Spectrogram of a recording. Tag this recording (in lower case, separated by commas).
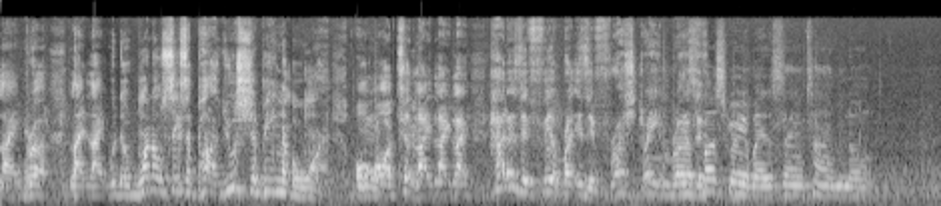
speech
